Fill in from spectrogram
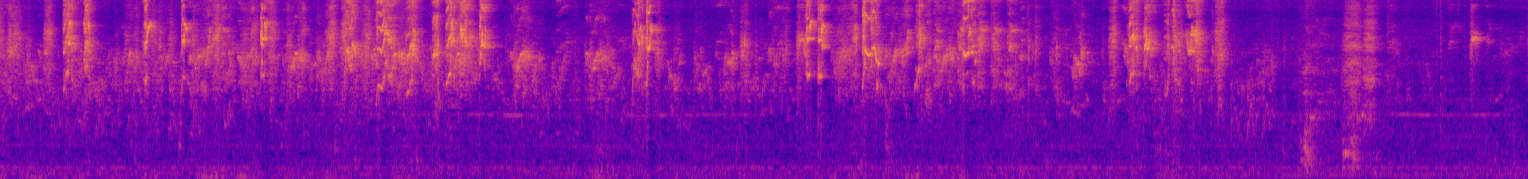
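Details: Lovebird calls used to lure back an escaped bird: dense, harsh, high chirps and squeaky notes in rapid bursts, with brief pauses between flurries.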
